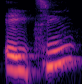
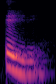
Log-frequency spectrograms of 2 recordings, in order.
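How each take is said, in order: First: Put-on "eighteen" with a long, rising "teen"; "eighteen", weight thrown onto the last syllable; stress on the second syllable. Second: "eighty" with weight on "eigh", dropping off; "eighty", front-stressed with a short falling end; stress on the first syllable. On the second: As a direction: hit the start of "eighty", keep "ty" light. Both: Shown as a demonstration. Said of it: "Percebem a diferença?".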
